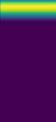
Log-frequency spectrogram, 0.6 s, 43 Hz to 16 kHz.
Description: Gauss Filt E4

